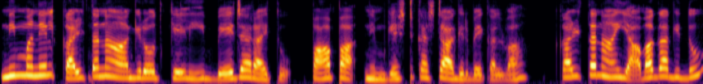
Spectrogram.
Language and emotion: Kannada, sad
